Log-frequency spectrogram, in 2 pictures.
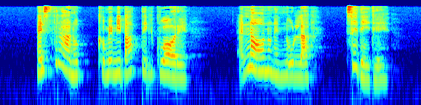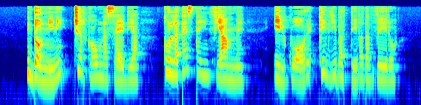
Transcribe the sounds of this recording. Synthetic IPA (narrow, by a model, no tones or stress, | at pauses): ɛst̪ɾaːno | kʰomemːibat̪ːeilkwɔːɾe | nɔnonɛnːulːa | sed̪eːt̪e | d̪ɔnːinit͡ʃerkɔunasɛːd̪ja | konlat̪ɛst̪aiɱfjamːe | ilkwɔːɾekeʎːibat̪ːeːvad̪avːeːɾo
